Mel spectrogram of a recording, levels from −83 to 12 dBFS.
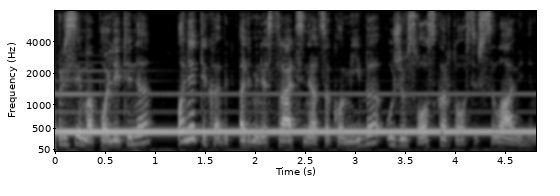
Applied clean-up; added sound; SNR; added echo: none; Wind instrument, woodwind instrument; -4 dB; none.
